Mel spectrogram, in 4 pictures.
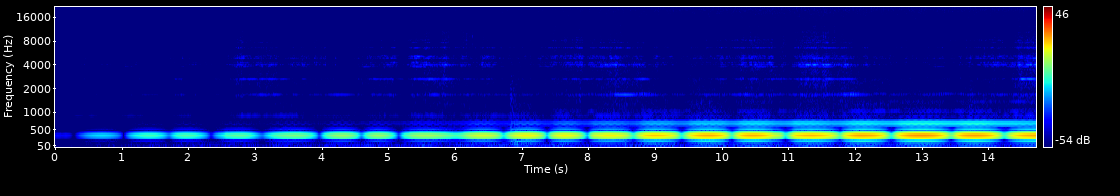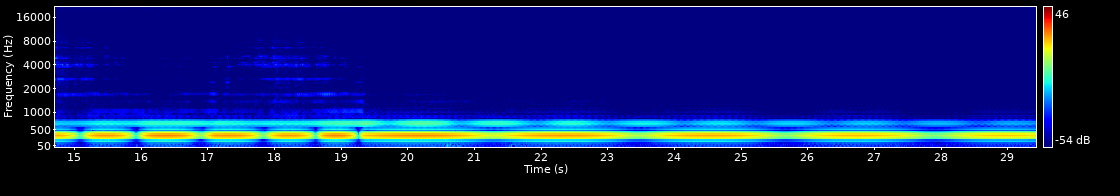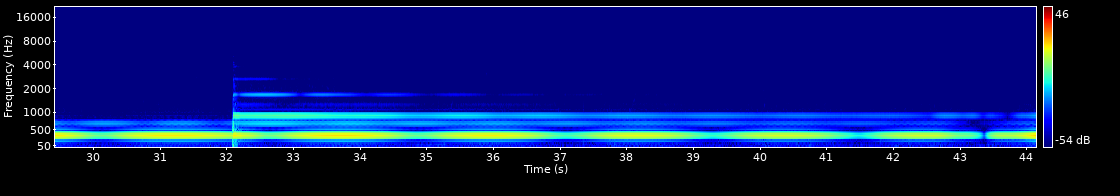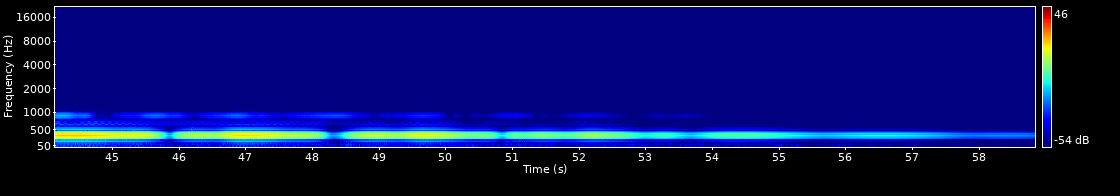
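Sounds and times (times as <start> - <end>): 
6.5 inch practitioner singing bowl in F: 0.2 - 58.8.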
